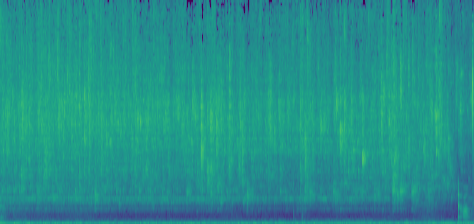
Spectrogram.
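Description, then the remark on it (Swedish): A person urinating into a toilet: a steady, unbroken trickle of liquid splashing into water, holding an even loudness throughout with a low rumble underneath and no voices over it. “Och som ni hör eh, så kissar jag nu”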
